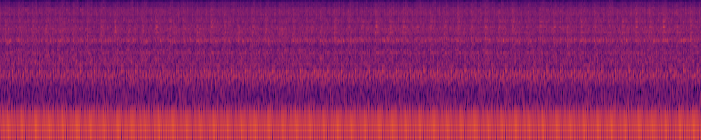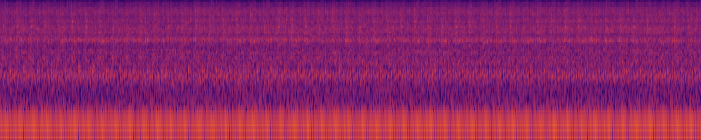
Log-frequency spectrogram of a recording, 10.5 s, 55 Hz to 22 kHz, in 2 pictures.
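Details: Detroit Diesel 6V92TA two-stroke after installing Jake brakes on the passenger side, test run: deep steady idle with even unbroken beat, no knocks or misses; normal idle, successful test.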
